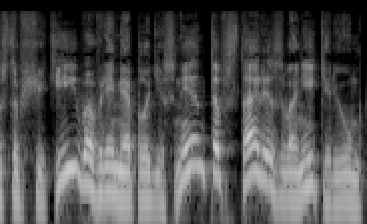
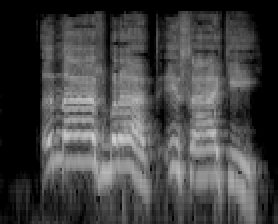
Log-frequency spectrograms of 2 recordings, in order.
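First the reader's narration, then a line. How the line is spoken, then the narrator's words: Shout from a group. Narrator (Russian): Кто-то в их среде крикнул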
